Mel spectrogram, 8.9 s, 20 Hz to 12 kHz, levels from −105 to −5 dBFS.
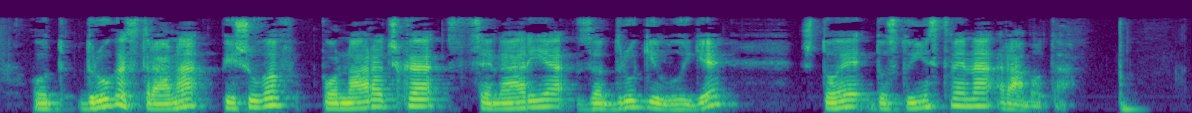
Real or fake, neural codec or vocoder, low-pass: real; none; 7.2 kHz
